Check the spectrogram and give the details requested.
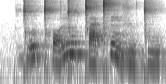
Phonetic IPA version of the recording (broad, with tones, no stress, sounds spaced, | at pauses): ɡ͡ǀ o˧˥ l ǀʰ ɔ˨˩˦ ŋ͡ǀ u˥˨ ǀ a˨ ǀʰ ẽ˥˨ z ɯ˨˩˦ ǀ u˨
